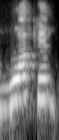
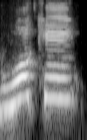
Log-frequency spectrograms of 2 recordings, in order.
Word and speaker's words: Woking: Willie is spelled WYLIE. So I said, see also the case of Smith and Superintendent of Working Police Station.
